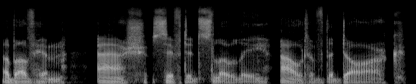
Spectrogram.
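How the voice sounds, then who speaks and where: An extremely low-voiced man delivers dramatic scripted narration of a grim battle tale. His voice is thick with gravel and creak, and he takes his time, pausing heavily between phrases in a dry, close recording. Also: very animated, fairly bright tone, no room sound. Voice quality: very deep gravelly growl. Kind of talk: dramatic scripted narration of a grimdark war story.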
